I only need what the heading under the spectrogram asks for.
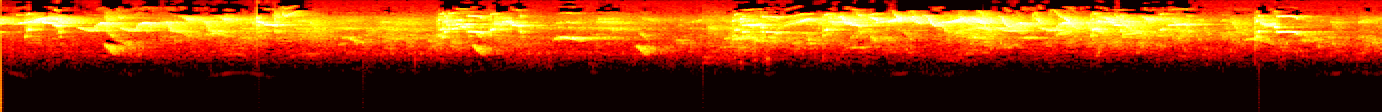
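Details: Male and female Blue Dacnis sharing fruit with bees, giving rapid high-pitched twitters and chips in long dense runs, broken by a few short pauses and occasional clear downward-slurred notes.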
